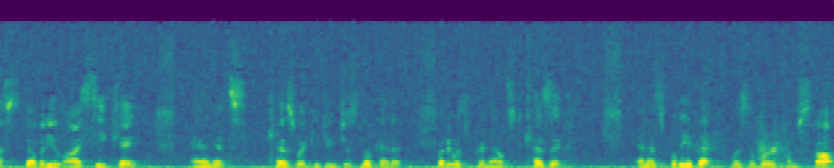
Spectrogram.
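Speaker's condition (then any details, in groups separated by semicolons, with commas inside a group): No condition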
